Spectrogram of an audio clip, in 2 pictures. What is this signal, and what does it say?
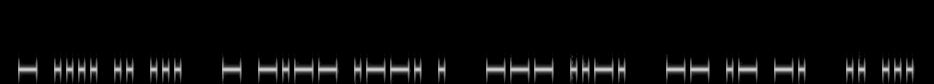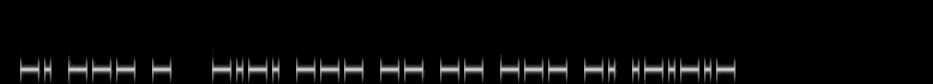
Morse code, heard as a keyed tone, about 21 wpm, 700 Hz. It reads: THIS TYPE OF MAN IS NOT COMMON.
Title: Sentences from Top 1000 Words - Review Part 3 - 20wpm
